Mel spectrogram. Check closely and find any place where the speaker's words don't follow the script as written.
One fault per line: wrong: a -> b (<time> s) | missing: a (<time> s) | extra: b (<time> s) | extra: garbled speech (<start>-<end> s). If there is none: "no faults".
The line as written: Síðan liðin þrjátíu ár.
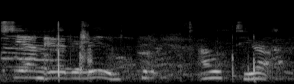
extra: eru (0.5 s)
